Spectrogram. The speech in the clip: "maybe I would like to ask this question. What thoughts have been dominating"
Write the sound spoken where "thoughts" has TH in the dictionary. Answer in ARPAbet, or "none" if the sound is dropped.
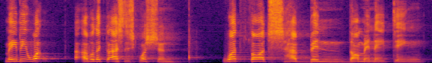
TH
